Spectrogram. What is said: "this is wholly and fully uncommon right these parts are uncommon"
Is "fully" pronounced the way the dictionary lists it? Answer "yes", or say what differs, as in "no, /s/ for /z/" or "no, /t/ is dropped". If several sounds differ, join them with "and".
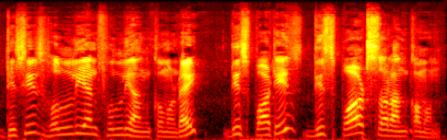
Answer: no, /p/ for /f/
